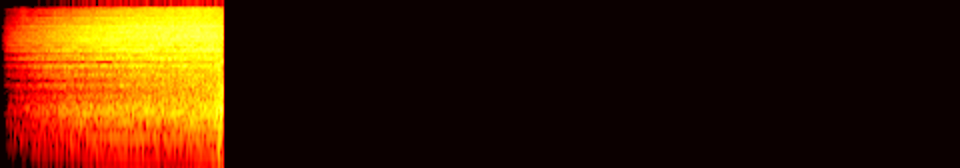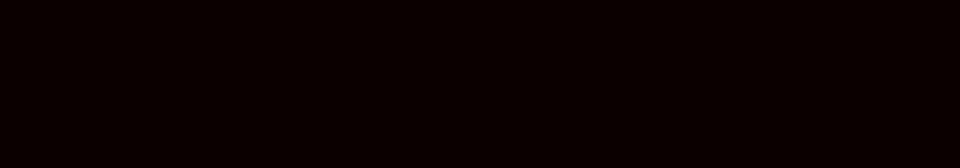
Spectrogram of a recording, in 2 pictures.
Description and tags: Reverse Cymbals
Digital Zero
